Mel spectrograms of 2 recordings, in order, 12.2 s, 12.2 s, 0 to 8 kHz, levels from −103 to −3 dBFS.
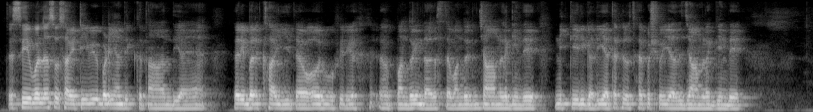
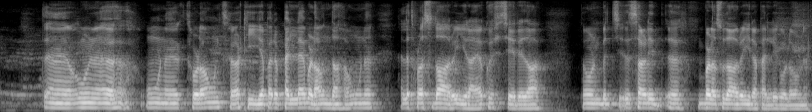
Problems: none marked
